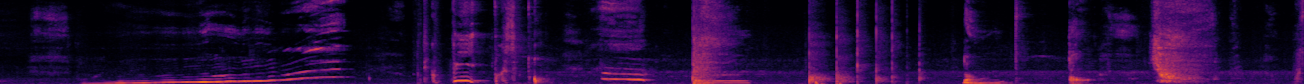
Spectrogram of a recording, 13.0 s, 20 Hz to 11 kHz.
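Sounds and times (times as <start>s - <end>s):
long hissing burst: 11.2s - 12.3s.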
